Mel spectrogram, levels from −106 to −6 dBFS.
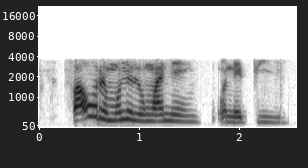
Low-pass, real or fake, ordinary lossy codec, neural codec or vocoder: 3.6 kHz; real; none; none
